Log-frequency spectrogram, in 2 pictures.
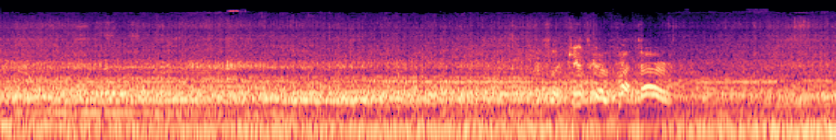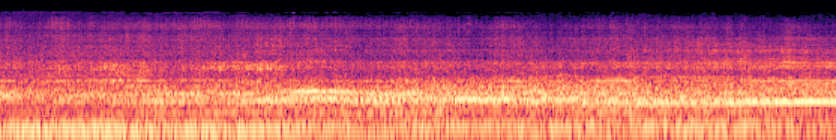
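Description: Race car engines roar loudly outdoors.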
